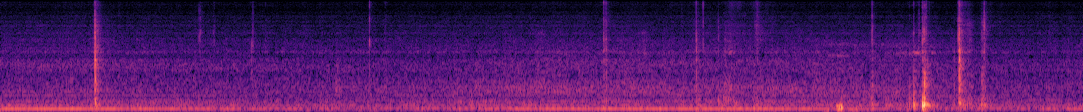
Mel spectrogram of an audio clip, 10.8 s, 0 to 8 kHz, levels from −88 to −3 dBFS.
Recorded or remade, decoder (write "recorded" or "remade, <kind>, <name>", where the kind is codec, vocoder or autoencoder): remade, autoencoder, DAC-VAE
